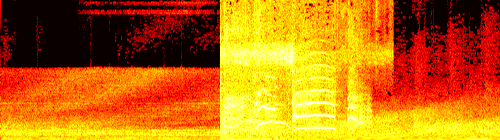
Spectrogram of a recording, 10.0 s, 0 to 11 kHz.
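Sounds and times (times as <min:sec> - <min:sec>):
low music drone: 0:00.0 - 0:10.0
sudden loud hit: 0:04.4 - 0:07.0
loud pitched cries: 0:04.4 - 0:07.7.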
